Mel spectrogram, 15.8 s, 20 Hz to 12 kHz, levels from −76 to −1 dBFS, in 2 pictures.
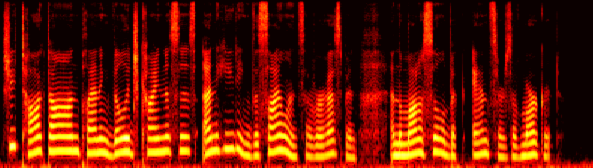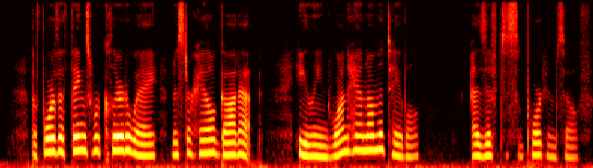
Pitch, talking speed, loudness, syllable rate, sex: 220 Hz, 150 wpm, -18 LUFS, 5.1 syllables/s, female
